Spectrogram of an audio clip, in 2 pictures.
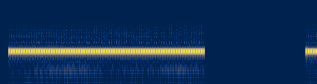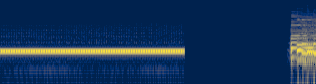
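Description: Two long, steady electronic tones like a telephone dial or ringing tone, each about two seconds with a second's gap between. Near the end a plucked chord is struck and rings on.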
